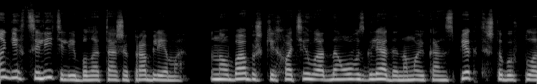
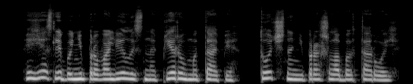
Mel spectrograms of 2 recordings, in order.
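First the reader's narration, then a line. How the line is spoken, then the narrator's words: Sighing. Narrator (Russian): вздохнула она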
